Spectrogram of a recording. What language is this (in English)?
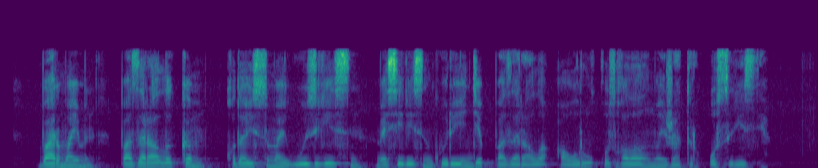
Kazakh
